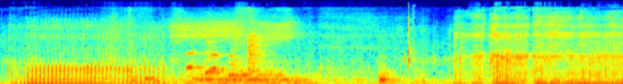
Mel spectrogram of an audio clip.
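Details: Simulated nursing-assistant training scenario of nocturnal snoring in obstructive sleep apnoea syndrome: a loud, low, rattling snore, then quieter breathing and room noise; acted snoring.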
